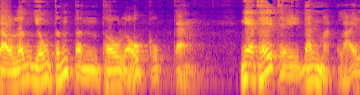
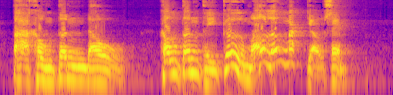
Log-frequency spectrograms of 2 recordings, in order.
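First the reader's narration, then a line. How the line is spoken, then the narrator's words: Big man shouting. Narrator (Vietnamese): Gã cao lớn quát miệng la lên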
